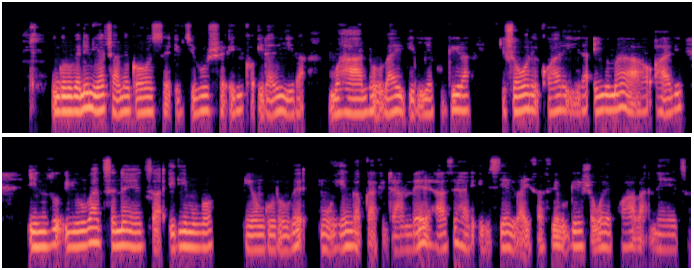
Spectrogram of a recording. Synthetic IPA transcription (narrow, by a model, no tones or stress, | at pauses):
iŋɡuɾuβe̞ninijat͡ʃaːne̞ɡo̞ːse̞̰ʔivjiβuʃḛʔiɾikʰo̞ʔiɾaɾiɾa̰ | muɦaːn̥hṵβajiɡiɾḭje̞kub̚ɡiɾa | iʃo̞βo̞ɾe̞̰kʰuhaɾḭɾaʔiɲumaja̰ho̰haɾiː | nzṵjuβat͡se̞ne̞ːza̰iɾimŋo̞ | ijoŋɡuɾuβe̞̰ | muβṵhiːŋɡab̚ɡa̰kʰid͡ʒaːmbe̞ɾe̞̰ɦaːseɦaɾiʔiβisijeβiβa̰jḭsa̰fijḛkuɡiɾaiʃo̞̰βo̰ɾe̞k̚uha̰βa̰ne̞ːz̥a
